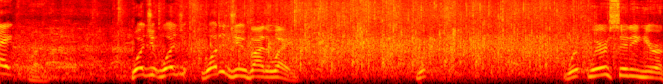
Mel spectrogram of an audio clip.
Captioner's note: audience applauds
